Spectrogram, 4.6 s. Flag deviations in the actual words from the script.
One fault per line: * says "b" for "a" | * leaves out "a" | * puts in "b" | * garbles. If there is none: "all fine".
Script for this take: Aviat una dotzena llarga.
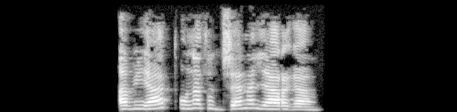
all fine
